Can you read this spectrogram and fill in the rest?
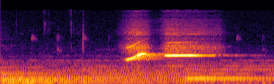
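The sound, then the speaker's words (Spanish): A short, breathy whistle of a legendary creature swoops upward and then holds a thin high note for a moment before fading, heard alone against a faint low hum. “Su silbido, un breve e inconfundible sonido que presagia su aparición.”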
